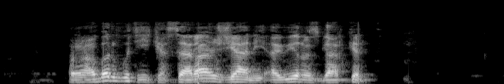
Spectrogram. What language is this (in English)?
Central Kurdish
